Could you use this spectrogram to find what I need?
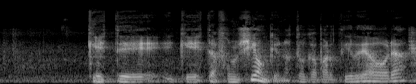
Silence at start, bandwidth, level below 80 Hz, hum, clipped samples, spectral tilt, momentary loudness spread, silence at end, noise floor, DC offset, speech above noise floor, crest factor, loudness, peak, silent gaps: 0 s; 15.5 kHz; -66 dBFS; none; under 0.1%; -5 dB/octave; 12 LU; 0 s; -46 dBFS; under 0.1%; 21 dB; 22 dB; -24 LUFS; -4 dBFS; none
